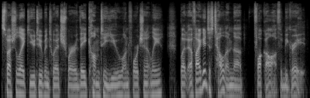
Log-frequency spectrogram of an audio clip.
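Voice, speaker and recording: Low-voiced man, casual and sarcastic. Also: brisk, fairly bright tone. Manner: profane, sarcastic, rambling. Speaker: content creator reacting to a video. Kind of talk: casual reaction commentary.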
